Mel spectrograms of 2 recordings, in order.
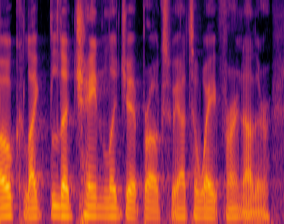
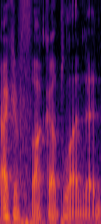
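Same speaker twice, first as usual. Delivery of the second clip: a low breathy whisper, almost under the breath; whispered boast; 4 semitones lower, 17 dB quieter than usual. Retold or imitated. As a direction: mutter it like a confident secret. Retold reply about London.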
